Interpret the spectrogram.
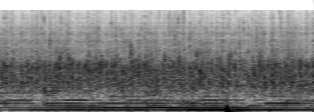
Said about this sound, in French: Est-ce qu'on peut applaudir la parole que le Seigneur nous a donnée ce matin? Remercier Dieu ensemble.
